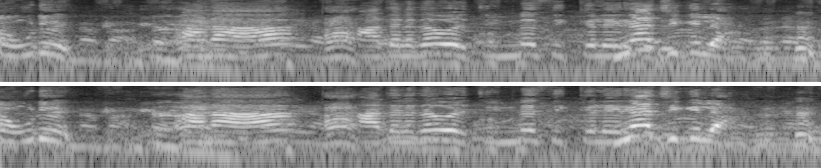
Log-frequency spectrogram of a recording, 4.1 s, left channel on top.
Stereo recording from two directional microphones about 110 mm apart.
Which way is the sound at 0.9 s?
25° left (ahead or behind).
